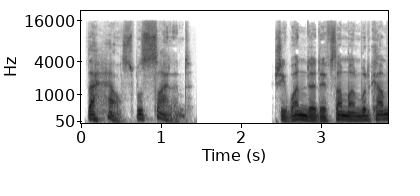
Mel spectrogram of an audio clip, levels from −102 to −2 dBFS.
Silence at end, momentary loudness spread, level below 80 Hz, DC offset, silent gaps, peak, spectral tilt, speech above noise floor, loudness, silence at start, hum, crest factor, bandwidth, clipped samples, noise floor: 0 s; 11 LU; -36 dBFS; under 0.1%; 1.45-2.38 s; -2 dBFS; -5.5 dB/octave; over 74 dB; -17 LUFS; 0.1 s; none; 16 dB; 16 kHz; under 0.1%; under -90 dBFS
